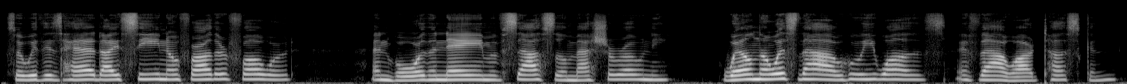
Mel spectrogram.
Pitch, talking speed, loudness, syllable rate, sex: 215 Hz, 140 wpm, -17 LUFS, 3.5 syllables/s, female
